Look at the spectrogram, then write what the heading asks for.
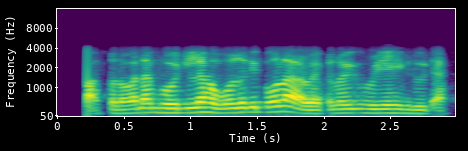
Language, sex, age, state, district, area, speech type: Assamese, male, 30-45, Assam, Kamrup Metropolitan, rural, conversation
